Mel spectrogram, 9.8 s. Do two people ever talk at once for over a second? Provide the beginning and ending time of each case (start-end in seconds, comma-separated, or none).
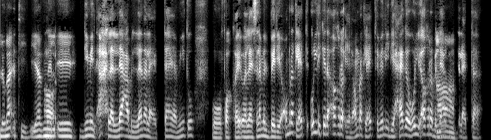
none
